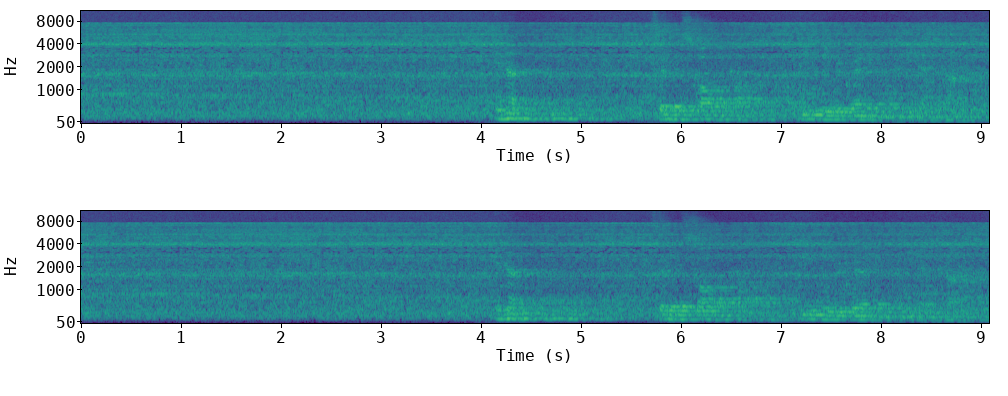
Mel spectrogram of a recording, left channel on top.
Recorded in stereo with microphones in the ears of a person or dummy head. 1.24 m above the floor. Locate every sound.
4.1 s a man speaking: 5° left (ahead or behind), 3.5 m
